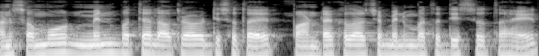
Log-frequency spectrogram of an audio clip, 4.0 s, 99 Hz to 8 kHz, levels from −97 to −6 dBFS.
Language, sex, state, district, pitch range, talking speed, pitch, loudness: Marathi, male, Maharashtra, Solapur, 115-125 Hz, 180 wpm, 120 Hz, -16 LUFS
